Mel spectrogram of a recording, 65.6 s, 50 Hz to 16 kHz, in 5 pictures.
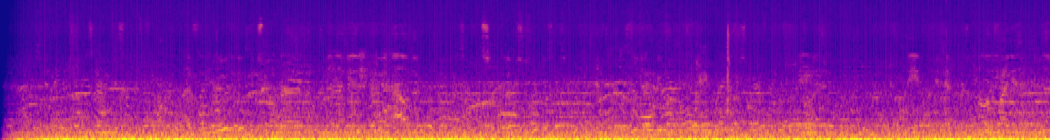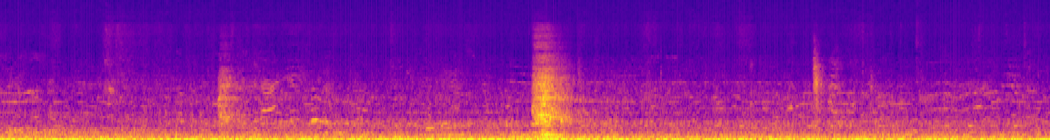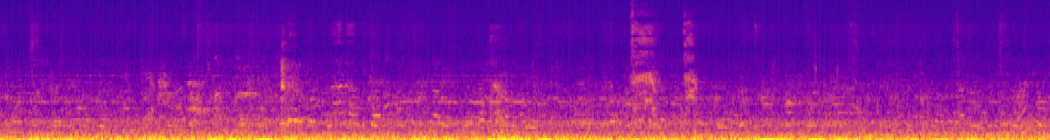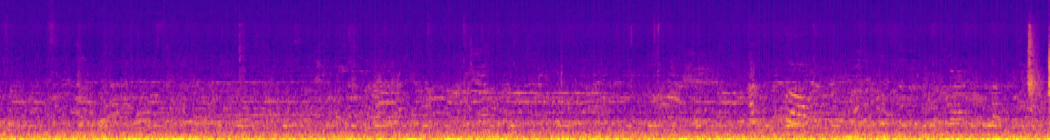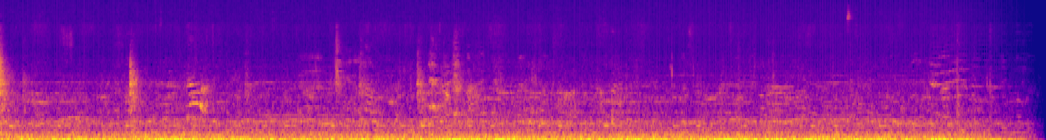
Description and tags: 20070624 084532 op de boot naar bali
On a ferry to Bali. Java, Indonesia.
- Recorded with iPod with iTalk internal mic.
ferry, field-recording, indonesia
